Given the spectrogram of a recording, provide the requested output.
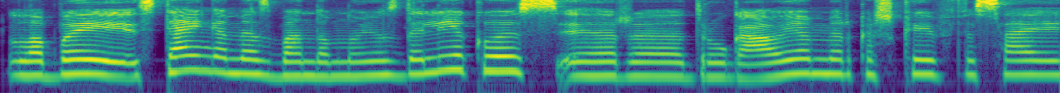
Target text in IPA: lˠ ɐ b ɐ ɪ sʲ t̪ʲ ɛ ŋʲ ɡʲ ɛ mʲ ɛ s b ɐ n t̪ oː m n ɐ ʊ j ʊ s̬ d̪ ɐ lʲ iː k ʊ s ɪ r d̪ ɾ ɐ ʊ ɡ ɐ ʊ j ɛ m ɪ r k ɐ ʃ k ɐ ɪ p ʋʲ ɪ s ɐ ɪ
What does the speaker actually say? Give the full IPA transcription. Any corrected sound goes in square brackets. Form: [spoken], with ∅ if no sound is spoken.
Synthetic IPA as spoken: lˠ ɐ b ɐ ɪ sʲ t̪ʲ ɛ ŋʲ ɡʲ ɛ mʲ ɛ s b ɐ n [d̪] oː m n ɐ ʊ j ʊ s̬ d̪ ɐ lʲ iː k ʊ s ɪ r d̪ ɾ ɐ ʊ ɡ ɐ ʊ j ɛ m ɪ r k ɐ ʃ k ɐ ɪ p ʋʲ ɪ s ɐ ɪ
